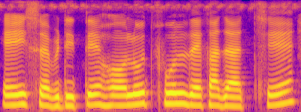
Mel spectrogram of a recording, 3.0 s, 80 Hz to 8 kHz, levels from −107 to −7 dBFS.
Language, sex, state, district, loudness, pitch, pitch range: Bengali, female, Assam, Hailakandi, -12 LUFS, 215 Hz, 210-235 Hz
